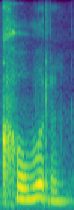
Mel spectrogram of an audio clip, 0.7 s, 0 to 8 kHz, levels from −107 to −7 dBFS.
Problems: none marked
